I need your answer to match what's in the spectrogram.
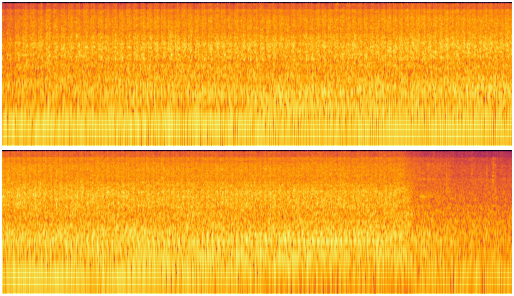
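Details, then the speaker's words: Truck on test drive after timing fix: engine note wavers and drifts up and down, then drops away, stumbling and losing power; owner suspects rust from the fuel tank starving it of fuel. "Oh, here we go again. I got to be sucking junk out of that tank. My tank is full of rust."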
